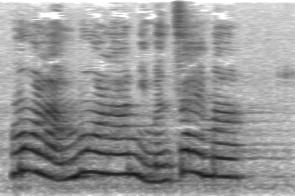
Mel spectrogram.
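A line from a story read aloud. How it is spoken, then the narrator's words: Calling out. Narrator (Chinese): 出声叫唤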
